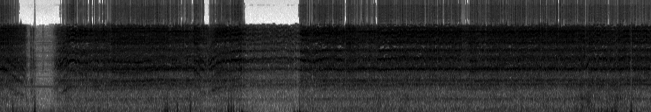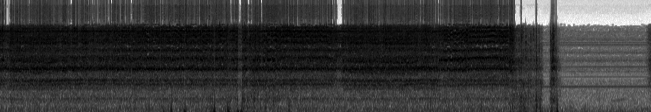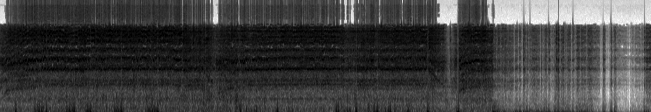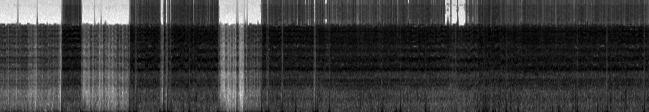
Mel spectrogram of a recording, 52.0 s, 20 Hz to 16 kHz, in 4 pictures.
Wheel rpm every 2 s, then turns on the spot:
100, 210, 190, 220, 230, 230, 220, 230, 230, 230, 210, 160, 0, 180, 230, 200, 230, 170, 220, 220, 220, 220, 230, 220, 230, 230.
none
